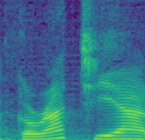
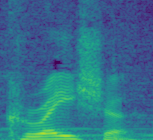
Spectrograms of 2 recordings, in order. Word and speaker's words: Croatia: Ở Việt Nam đọc là Croatia đúng không? Nhưng mà bên này đọc là Croatia.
